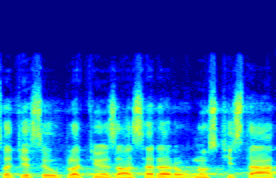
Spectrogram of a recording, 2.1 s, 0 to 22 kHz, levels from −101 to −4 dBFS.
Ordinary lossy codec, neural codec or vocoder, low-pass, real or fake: Opus, 32 kbps; none; 14.4 kHz; real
